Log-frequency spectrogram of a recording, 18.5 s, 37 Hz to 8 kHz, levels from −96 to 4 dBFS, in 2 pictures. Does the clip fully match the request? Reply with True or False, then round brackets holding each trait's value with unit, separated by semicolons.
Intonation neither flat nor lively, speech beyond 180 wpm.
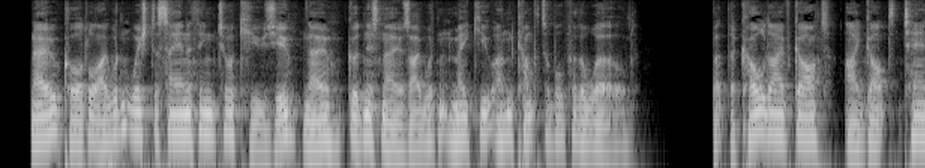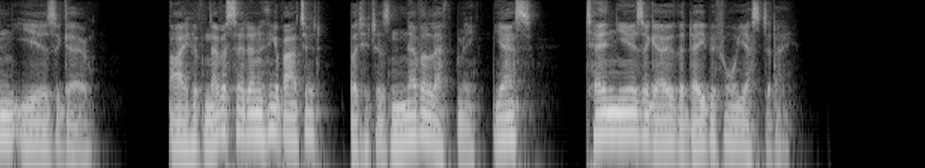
False (4.4 semitones; 170 wpm)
